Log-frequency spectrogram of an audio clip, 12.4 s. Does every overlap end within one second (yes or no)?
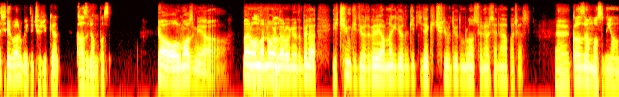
yes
